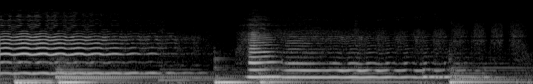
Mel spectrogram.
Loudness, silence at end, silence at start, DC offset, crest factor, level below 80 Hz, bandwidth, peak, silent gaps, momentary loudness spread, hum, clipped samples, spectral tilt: -25 LUFS; 0 s; 0 s; under 0.1%; 16 dB; -38 dBFS; 13.5 kHz; -10 dBFS; none; 15 LU; none; under 0.1%; -6.5 dB/octave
